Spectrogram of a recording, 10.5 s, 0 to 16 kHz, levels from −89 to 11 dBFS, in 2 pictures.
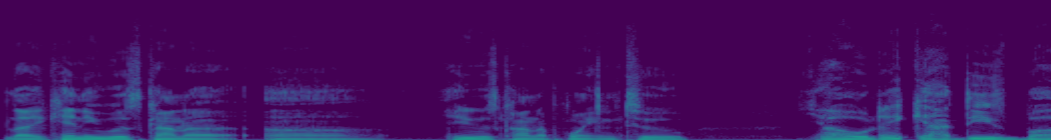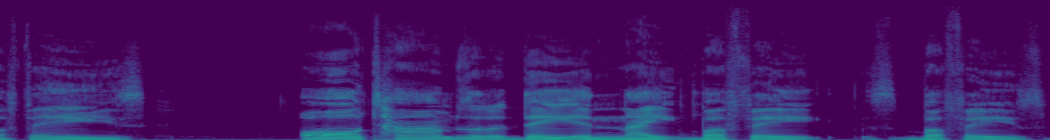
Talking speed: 150 wpm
